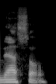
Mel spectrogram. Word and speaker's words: Nestle: Actually, she pronounces her name Nestle, but it's spelled exactly like Nestle.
